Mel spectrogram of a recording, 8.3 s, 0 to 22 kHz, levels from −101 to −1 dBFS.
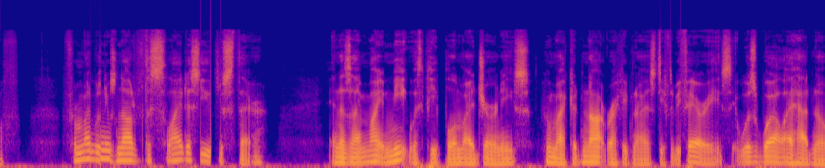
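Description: At 0.9–1.1 s, 2.0–2.2 s and 6.6–6.8 s the speech jumbles briefly: chunks out of order, each 100 ms chunk playing one chunk late. On a spectrogram, formant tracks jump backwards, and the waveform shows three hard discontinuities per event.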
